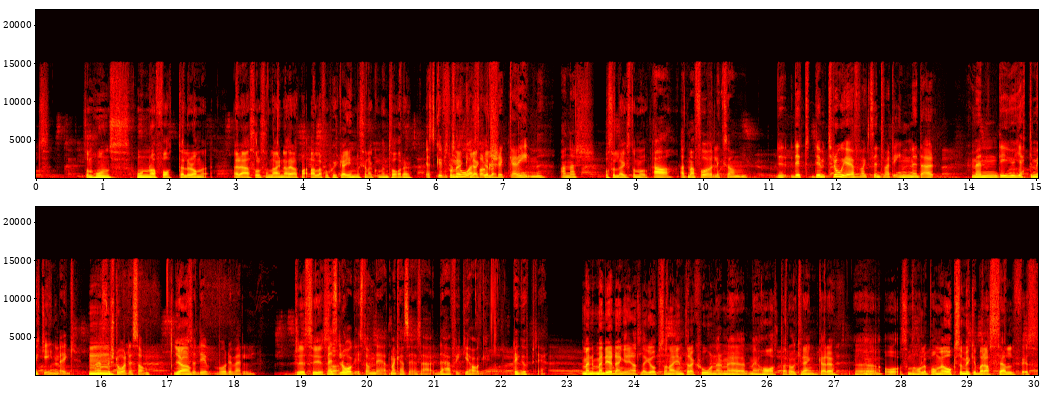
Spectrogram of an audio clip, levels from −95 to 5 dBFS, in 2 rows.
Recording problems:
voice in the background; faint; throughout; 20 dB below the speech

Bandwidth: 15 kHz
